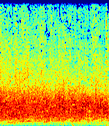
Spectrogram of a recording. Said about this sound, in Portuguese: Muito bom, muito bom. Pode aplaudir.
